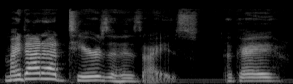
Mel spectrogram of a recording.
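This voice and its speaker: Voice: mid-range voice, expressive, slow, a bit bright. A speaker with a disguised voice tells a story from their own past in casual spoken style. They talk bluntly and frankly, with frequent swearing. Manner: blunt and frank, swears often, emotional retelling.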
